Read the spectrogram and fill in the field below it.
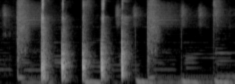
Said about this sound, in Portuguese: E lá estava ele, sossegado, quando de repente escutou um, um barulho, uma batida na porta.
